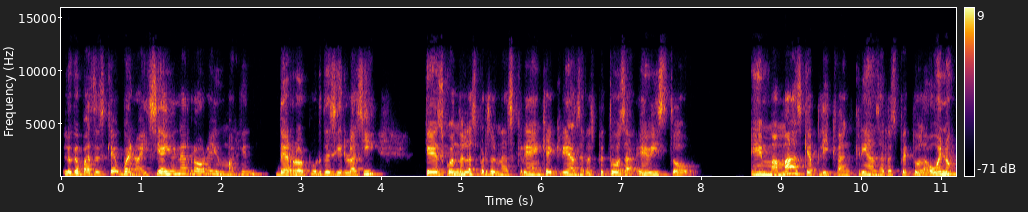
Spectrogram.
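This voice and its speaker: A woman's voice: medium pitch, steady tone, normal speed. Woman, interview guest, earnest and explanatory, mid-range voice. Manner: earnest, explanatory, acts out parents' quoted lines. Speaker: guest on parenting. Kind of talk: conversational interview answers.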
